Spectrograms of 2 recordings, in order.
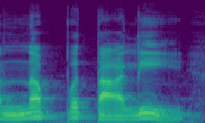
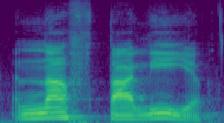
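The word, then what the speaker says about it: נפתלי: हो गया हमारा हिंदी में बोले जाने वाला नप्ताली और इससे आप इब्री उच्चारण में नफ्ताली, नफ्ताली है, इस तरीके से उच्चारण करेंगे।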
